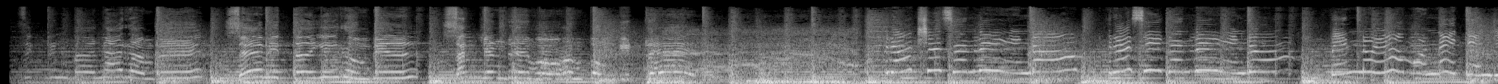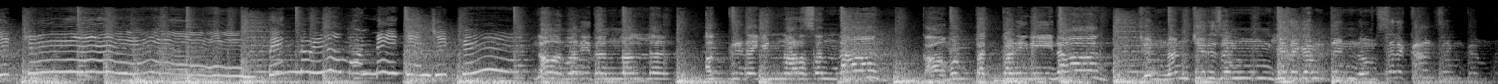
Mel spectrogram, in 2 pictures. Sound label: tamil ringtone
